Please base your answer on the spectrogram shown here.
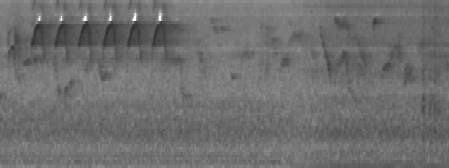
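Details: Blue rock thrush in early morning darkness, probably a female with a chick, the female giving a male-like song: six quick, high, arched chirps about three per second, then softer scattered calls over a steady low rumble.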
